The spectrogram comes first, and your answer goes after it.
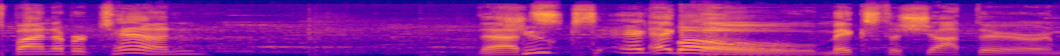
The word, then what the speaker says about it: Egbo: name sounds like an annual SEC rivalry game between Ole Miss and Mississippi State. Yeah, the Egg Bowl.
